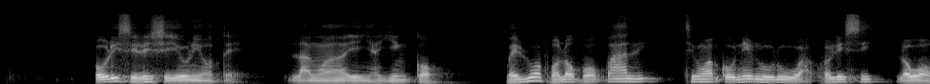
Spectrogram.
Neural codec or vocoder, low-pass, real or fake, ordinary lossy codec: codec, 16 kHz in and 24 kHz out, 0.9 kbps, LongCat-Audio-Codec, four codebook decoder; 10.8 kHz; fake; none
